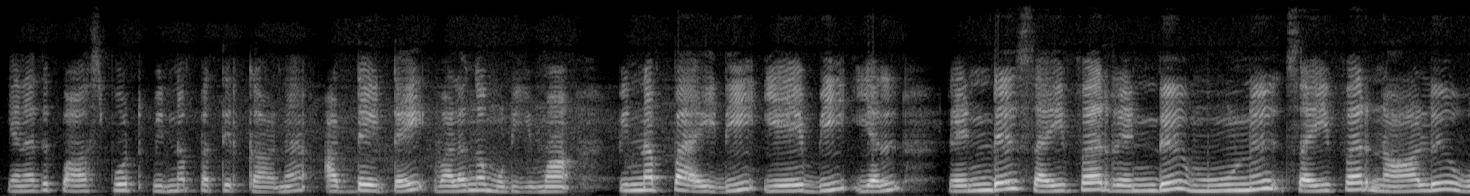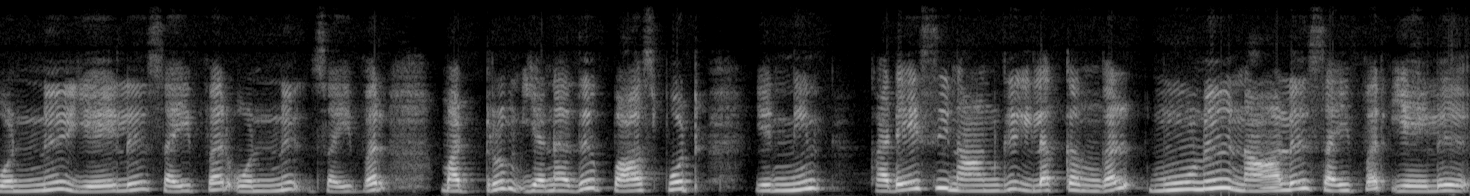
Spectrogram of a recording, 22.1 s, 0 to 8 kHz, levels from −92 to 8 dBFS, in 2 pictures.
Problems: none marked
